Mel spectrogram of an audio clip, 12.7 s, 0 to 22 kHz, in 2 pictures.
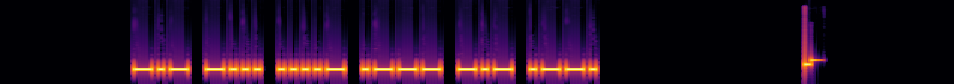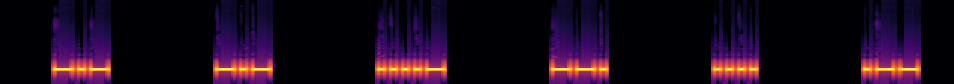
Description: Morse code, heard as a keyed tone, about 30 wpm, spaced as for 15 wpm, 700 Hz. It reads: KB4JKP KK4GHW
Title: USA Call Signs - 6 Characters - 6x Character Spacing - 30wpm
